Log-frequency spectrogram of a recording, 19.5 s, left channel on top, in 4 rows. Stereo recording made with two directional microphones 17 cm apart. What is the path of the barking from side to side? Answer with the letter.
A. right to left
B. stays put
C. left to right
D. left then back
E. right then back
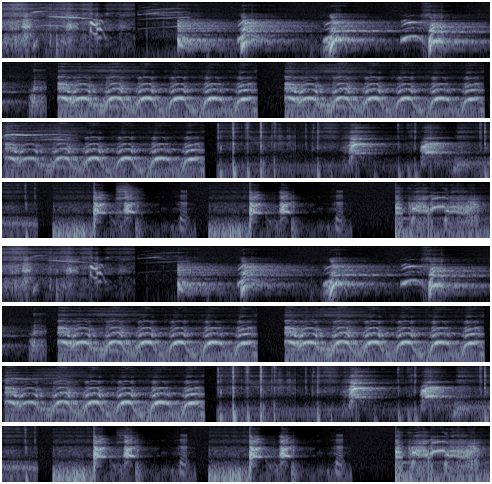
C.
